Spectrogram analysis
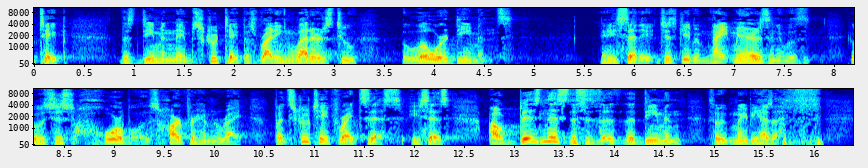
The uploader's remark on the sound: Final message of the Summer Series delivered during the Contemporary Worship service.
